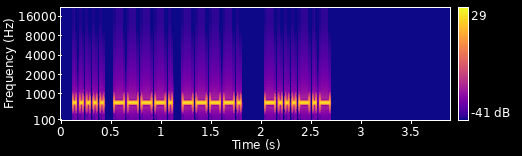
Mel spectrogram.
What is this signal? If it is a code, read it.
Morse code, heard as a keyed tone, about 36 wpm, 700 Hz. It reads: 599 <BK>
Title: SOTA QSO Practice 35wpm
